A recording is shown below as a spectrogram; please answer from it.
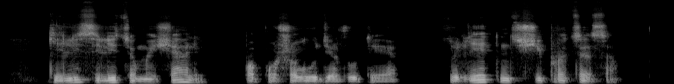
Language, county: Lithuanian, Vilnius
